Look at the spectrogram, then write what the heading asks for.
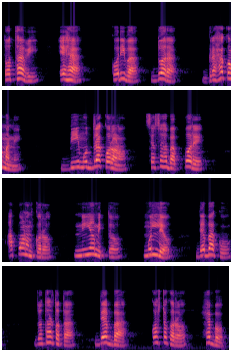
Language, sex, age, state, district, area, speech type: Odia, male, 18-30, Odisha, Balasore, rural, read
